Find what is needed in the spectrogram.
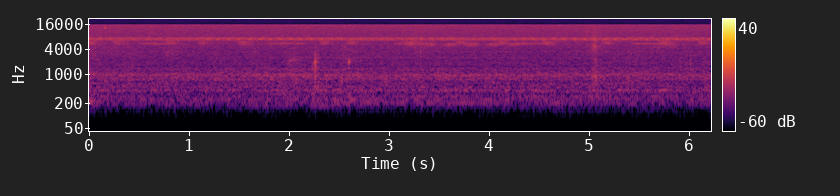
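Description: Near silence: faint room tone with a thin, high-pitched insect chirring in the background.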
